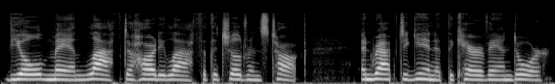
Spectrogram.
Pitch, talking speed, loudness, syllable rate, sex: 220 Hz, 195 wpm, -17 LUFS, 5.2 syllables/s, female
